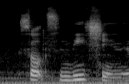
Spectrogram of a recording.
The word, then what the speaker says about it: Solzhenitsyn: Solzhenitsyn is how I've heard people say it. Alexander Solzhenitsyn. Oh god. This is a thing. Okay, someone just said Solzhenitsyn. Oh god. What? Alexander Solzhenitsyn.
